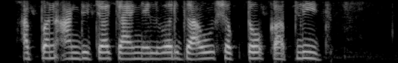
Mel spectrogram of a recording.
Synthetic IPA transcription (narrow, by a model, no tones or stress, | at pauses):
apəɳãnd̪it͡ɕjat͡ɕajnelʋəɾd͡zauɕəkt̪okapliːd͡z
